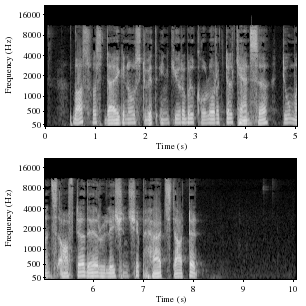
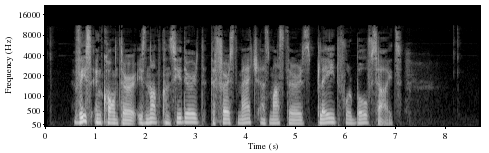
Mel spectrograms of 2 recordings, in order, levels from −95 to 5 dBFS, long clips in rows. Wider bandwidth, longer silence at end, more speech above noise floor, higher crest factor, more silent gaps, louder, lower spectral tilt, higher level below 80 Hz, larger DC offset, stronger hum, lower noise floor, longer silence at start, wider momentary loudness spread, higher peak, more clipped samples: about the same, 11.5 kHz vs 11.5 kHz; first, 1.95 s vs 1.6 s; about the same, 50 dB vs 47 dB; about the same, 16 dB vs 20 dB; neither; first, -16 LUFS vs -21 LUFS; about the same, -4 dB/octave vs -5 dB/octave; first, -42 dBFS vs -50 dBFS; neither; neither; about the same, -65 dBFS vs -67 dBFS; about the same, 0.5 s vs 0.6 s; about the same, 9 LU vs 10 LU; about the same, 0 dBFS vs -2 dBFS; neither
